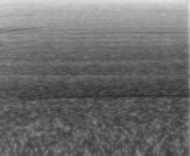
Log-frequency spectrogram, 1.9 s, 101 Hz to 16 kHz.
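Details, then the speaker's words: Suzuki DR-Z4S radiator cooling fan, bench-run on a power supply at 12.9 V drawing about 2 A, peak about 3 A, after radiator repair: steady even whir with faint constant tone, no ticking or rubbing; relatively quiet, normal. "It's actually relatively quiet for a cooling fan. It's much quieter than the fan on my KTM."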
